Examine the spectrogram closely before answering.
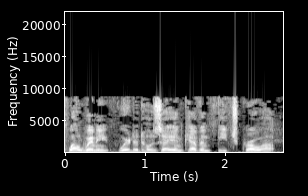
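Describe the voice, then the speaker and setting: A man teaching and co-hosting a scripted radio language lesson, explaining clearly and patiently into a studio mic. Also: on the high side, lively intonation, moderate pace, over music. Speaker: teacher and co-host.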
